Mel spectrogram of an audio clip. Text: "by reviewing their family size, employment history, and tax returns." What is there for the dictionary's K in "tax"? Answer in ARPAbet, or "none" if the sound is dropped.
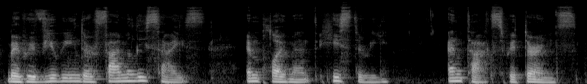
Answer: K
